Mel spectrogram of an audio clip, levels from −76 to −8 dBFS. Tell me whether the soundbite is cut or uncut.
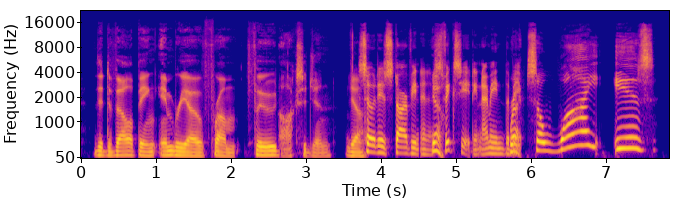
cut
